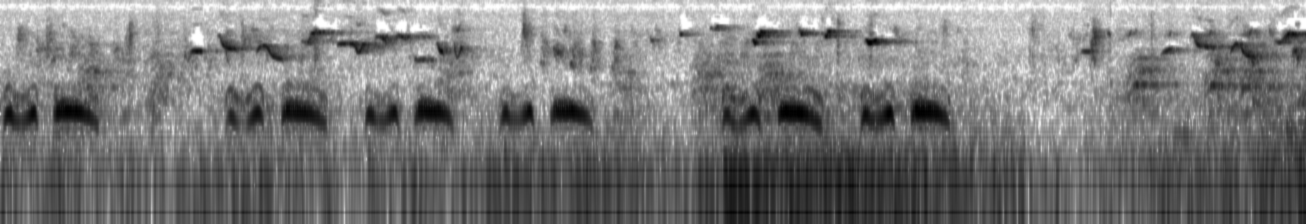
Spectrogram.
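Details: Spotted dove beside a trap, calling soft low coos in short doubled phrases, then a pause, while thin high chirps and twitters of other small birds sound over the top.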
